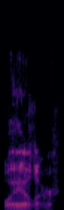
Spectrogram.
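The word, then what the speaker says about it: Euler: Superstar mathematicians like uh Leonard Oiler uh who's basically famous for having a name that is pronounced differently from the way it's spelled um created so much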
